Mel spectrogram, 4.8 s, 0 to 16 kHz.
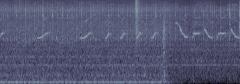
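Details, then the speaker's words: Aqua QW-781 XT twin-tub washing machine wash motor on test: steady low hum about three seconds, then drops away as the tub pauses and reverses left to right; wiring to motor intact, motor healthy. "coba ini pencucinya kita putar kita lihat ya dia harus bolak-balik sobatnya dia Muter ke kiri"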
